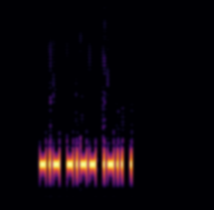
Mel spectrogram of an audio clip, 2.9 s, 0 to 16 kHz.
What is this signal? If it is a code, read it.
Morse code, heard as a keyed tone, about 40 wpm, 700 Hz. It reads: KYLE
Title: USA Common Names - Max 4 Letters - 40wpm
